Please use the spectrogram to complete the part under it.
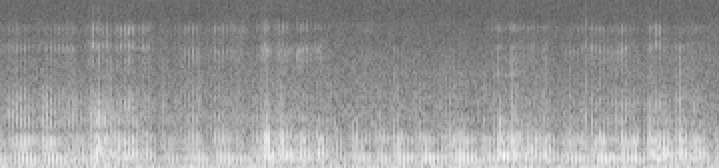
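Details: A cat purrs steadily in a calming recording, a deep vibrating rumble that swells with each breath every second or two, occasional brief louder surges.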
